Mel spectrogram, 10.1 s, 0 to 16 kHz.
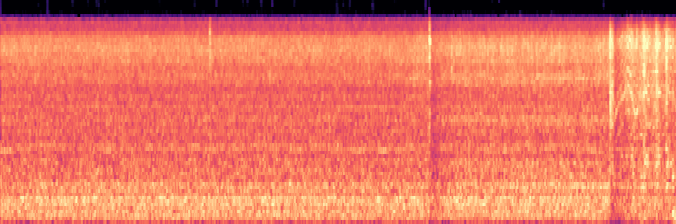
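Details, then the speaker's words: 2001 Chevy Blazer with fresh battery installed, owner suspects distributor timing issue, distributor not held down; steady cranking whir that never catches, cranks but won't start. "she won't start they had this holding the distributor top didn't work and now I'm not sure there's nothing holding it down down there now but still won't fire"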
